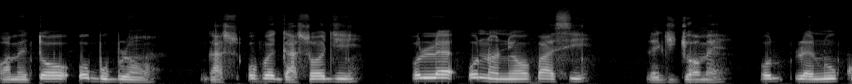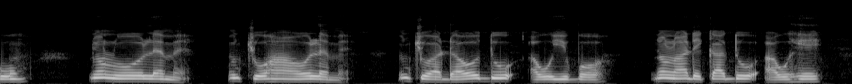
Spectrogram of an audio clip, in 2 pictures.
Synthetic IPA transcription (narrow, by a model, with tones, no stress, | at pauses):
wo˨a˨mẽ˨t̪ɔ˦wo˦bu˨blɔ̃˨ | o˦ɸe˦ɡa˨sɔ˦d͡ʑi˦ | wo˦le˦wo˦nɔ̃˨nĩ˨a˨wo˦ɸe˦a˦˨si˦ | le˨d͡ʑi˨d͡ʒɔ˨mẽ˨ | wo˦le˨nũ˦ko˦m | ɲɔ̃˦lu˨wo˦lɛ˨mɛ̰̃˨ | ŋũ˦t͡ʃo˦wo˦ɦã˦wo˦lɛ˨mɛ̰̃˨ | ŋũ˦t͡ʃo˦˨a˨ɖe˨a˨wo˦d̪o˦a˨wo˨ji˨ɡ͡bɔ˨ | ɲɔ̃˦lɔ̃˦a˨ɖe˨ka˦d̪o˦a̰˨wu˨ɦe˦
